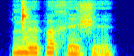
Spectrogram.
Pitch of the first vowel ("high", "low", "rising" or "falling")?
high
